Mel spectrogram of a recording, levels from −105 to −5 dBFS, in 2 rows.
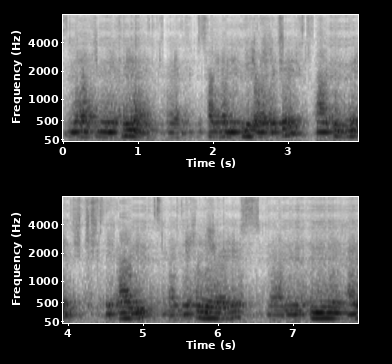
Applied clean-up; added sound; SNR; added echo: neural separator model SepFormer DNS4.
